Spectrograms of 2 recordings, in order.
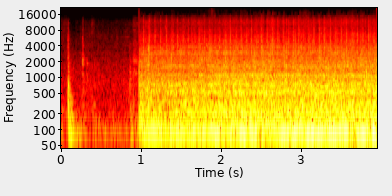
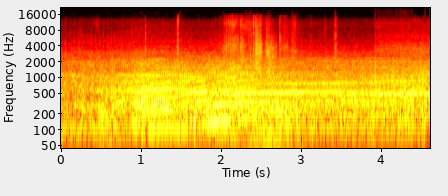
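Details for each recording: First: Tohatsu two-stroke outboard after cleaning the dirty primary fuel filter and draining the carburetor float bowls: start-up burst then steady even idle, all cylinders firing with no misses; later reached 29 mph. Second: Tohatsu two-stroke outboard, warmed up, at or near full throttle: high steady drone turns ragged as a cylinder stops firing; idles and trolls fine but then dies; first thought electrical, actually a dirty fuel filter.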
